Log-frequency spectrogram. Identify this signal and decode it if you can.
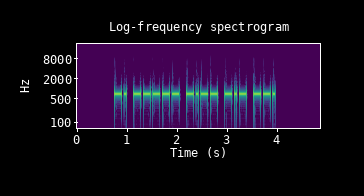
Morse code, heard as a keyed tone, about 32 wpm, 700 Hz. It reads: N0YKG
